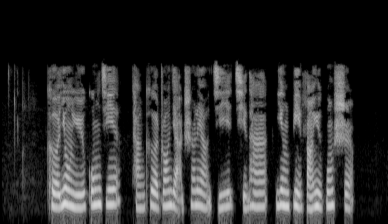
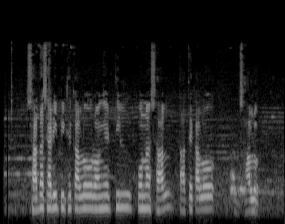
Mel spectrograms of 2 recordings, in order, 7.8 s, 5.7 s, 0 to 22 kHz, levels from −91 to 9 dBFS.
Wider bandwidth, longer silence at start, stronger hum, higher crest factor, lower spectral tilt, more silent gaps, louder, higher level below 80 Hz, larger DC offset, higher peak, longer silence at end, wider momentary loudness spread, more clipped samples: second, 8.2 kHz vs 11.5 kHz; first, 0.95 s vs 0.1 s; neither; second, 16 dB vs 22 dB; about the same, -3.5 dB/octave vs -4.5 dB/octave; neither; first, -17 LUFS vs -30 LUFS; first, -60 dBFS vs -84 dBFS; neither; first, -2 dBFS vs -8 dBFS; first, 0.7 s vs 0.05 s; second, 8 LU vs 13 LU; neither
